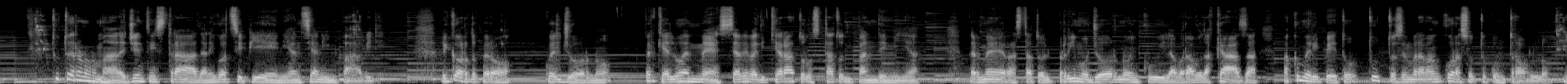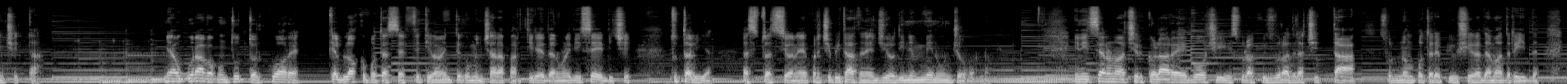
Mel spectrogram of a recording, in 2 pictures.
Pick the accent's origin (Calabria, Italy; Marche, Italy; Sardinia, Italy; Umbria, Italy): Marche, Italy; Fermo; 3 di loro sono a Fermo, che è la mia città natale nelle Marche.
